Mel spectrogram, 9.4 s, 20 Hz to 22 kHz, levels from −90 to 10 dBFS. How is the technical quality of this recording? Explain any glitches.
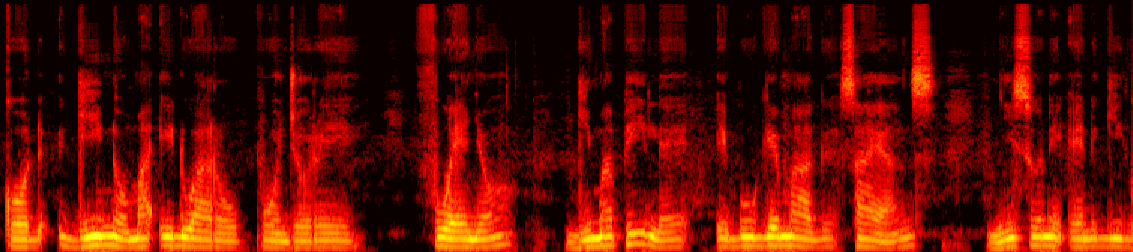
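The recording has plainly audible codec damage from start to finish.

Throughout the speech, the sound has a rough, grainy texture. Voiced passages lose their clean tonal quality and take on a noisy fizz, yet the top end stays present rather than muffled, and there is little of the swirling, hollow character MP3 gives. This is likely Opus compression in its CELT music mode, at a low rate that fits around 24 kbps. Short of bits, the encoder keeps each band's overall energy but fills in the detail by folding lower bands upward or with noise, so tones turn gritty instead of leaving holes in the spectrum.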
